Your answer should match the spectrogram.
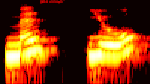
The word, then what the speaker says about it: monsieur: or Sir, pronounced monsieur.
